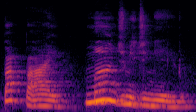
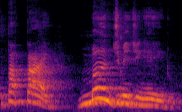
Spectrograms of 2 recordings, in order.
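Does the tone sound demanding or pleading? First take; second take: pleading; demanding. First: It sounds like a humble, needy plea. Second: It sounds like a rude, demanding order.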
